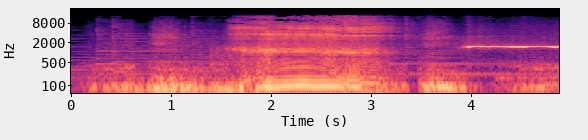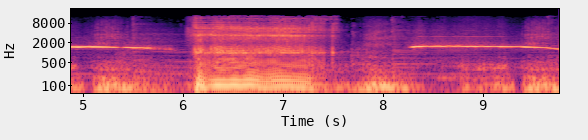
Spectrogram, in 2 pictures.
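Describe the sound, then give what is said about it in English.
Loud, exaggerated snoring of a sleeping dragon wound around a tree, likely a voice imitating it: two rumbling, rasping inhales, each followed by a thin, high whistle on the exhale, in a slow repeating rhythm, with no talking. “Soon the beast was snoring like thunder.”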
